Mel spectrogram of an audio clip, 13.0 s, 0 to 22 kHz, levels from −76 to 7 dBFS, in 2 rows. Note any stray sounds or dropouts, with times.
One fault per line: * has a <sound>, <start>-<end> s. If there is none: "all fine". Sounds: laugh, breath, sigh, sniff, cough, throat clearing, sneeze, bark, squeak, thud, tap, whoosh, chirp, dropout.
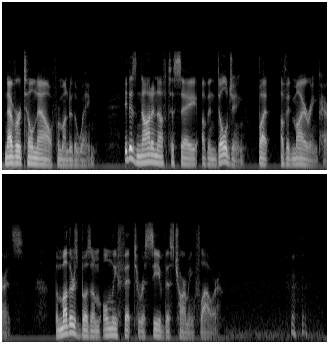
* has a laugh, 12.2-12.9 s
